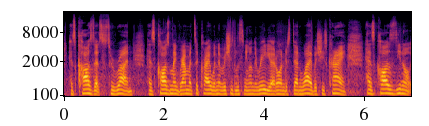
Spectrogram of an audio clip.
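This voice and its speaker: A young woman with a lowish voice reflects earnestly over a video call. She pauses on fillers as she works through her thoughts, and faint background noise sits under her voice. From Rwanda. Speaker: actress, the play's lead. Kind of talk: reflective talkback answers.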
